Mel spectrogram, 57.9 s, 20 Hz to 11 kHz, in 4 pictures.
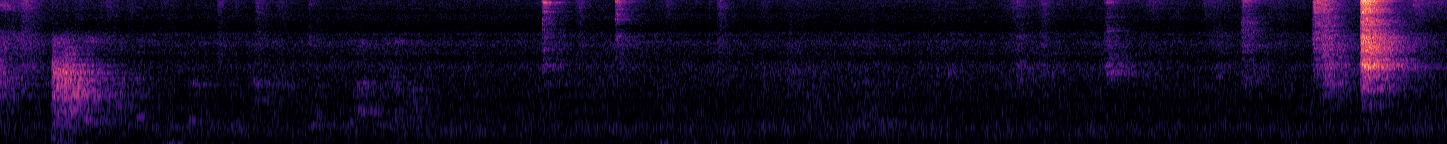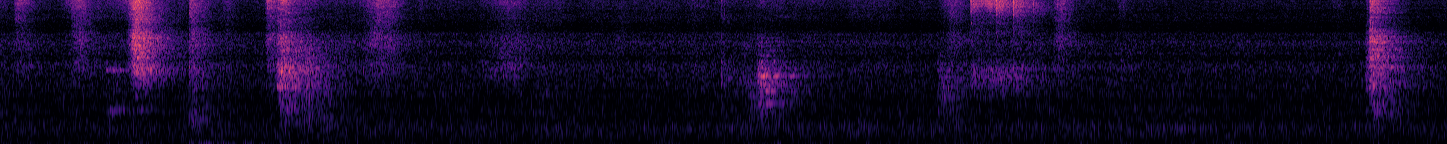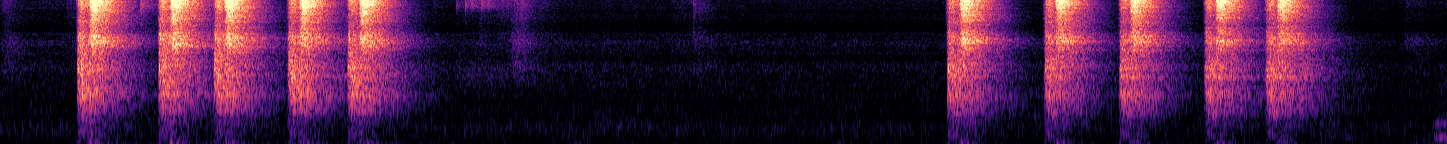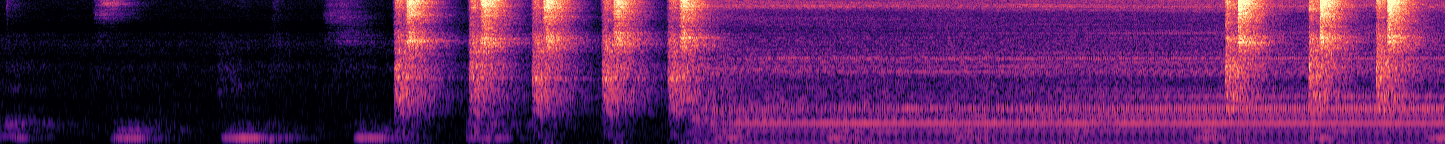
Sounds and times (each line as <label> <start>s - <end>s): Construction 29.7s - 33.6s
Construction 38.4s - 42.6s
Construction 47.0s - 57.8s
